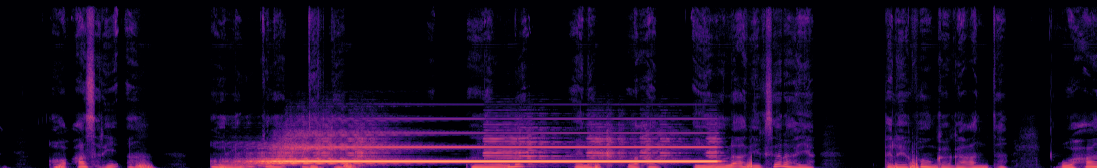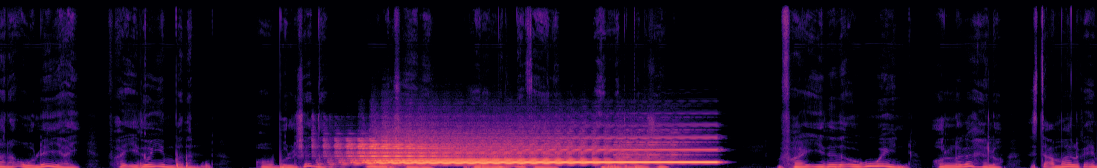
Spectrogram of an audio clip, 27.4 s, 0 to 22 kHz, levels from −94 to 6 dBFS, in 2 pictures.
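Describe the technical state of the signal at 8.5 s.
At 8.5 s you're right near the end of a feedback howl that runs from 2.77 to 9.2 s. Two devices in the same room are on the call, so each pass from microphone to loudspeaker and back comes out louder. The repeats, about every 150 ms, narrow to a tone somewhere around 1 kHz that peaks at about 14 dB above the speech, lasting until the loop breaks.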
